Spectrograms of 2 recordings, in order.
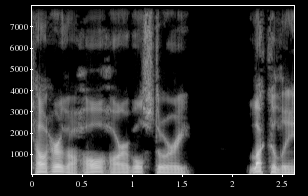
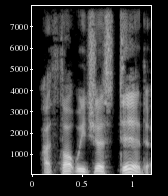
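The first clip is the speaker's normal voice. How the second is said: higher, louder comeback; sharp retort; 6 semitones higher, 6 dB louder than usual. A narrator's reading. Natalie answering Keith's demand to talk, sharp retort. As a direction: fire it straight back at him. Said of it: "I shot back".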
